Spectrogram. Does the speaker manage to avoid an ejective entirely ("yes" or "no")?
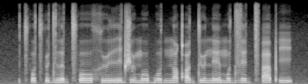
no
